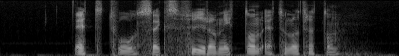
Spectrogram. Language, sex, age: Swedish, male, 22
